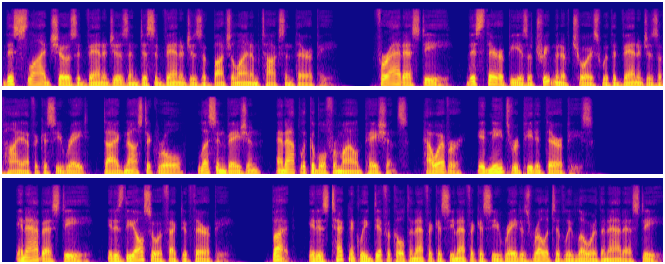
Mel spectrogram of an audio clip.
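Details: Adult male narrator, possibly synthesized voice; normal speech.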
